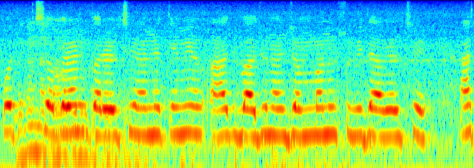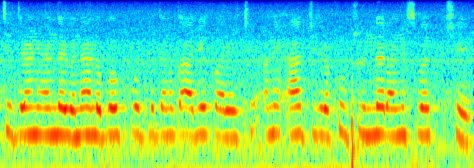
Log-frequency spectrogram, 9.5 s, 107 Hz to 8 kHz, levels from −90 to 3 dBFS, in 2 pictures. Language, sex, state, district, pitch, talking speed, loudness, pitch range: Gujarati, male, Gujarat, Gandhinagar, 250 Hz, 170 wpm, -16 LUFS, 245-255 Hz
